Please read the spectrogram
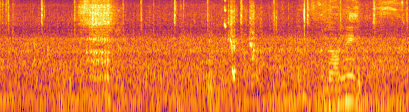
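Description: Steady low hum of a car running at low speed, heard from inside the cabin.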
